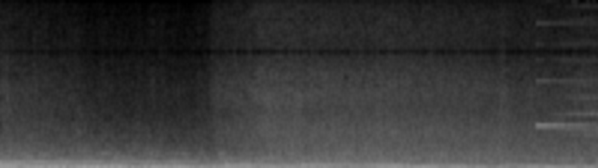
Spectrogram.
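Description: Ocean waves washing over sand in The War Within, a soft steady surf wash beneath a sustained ambient musical drone, with no clear separate wave breaks.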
